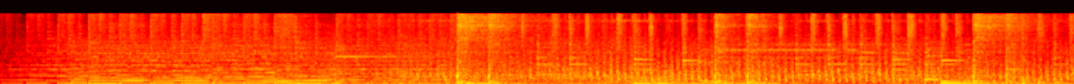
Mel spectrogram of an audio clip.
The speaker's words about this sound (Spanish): Bueno, ahí está el helicóptero.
